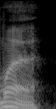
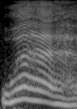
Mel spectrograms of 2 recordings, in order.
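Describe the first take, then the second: First: It is said in a plain, blunt, simple way. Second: It is said in a soft, affectionate, elaborated way. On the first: It is just a plain question. "My dad simply, ... he would have gone, where?" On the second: It is said fondly, as if to a loved one. "my mum like dresses it up, like, oh, where? Like as if saying, my love"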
